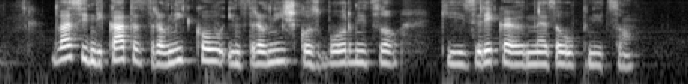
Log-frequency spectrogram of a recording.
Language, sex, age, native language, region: Slovenian, female, 50-59, Slovenian, Savinja region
